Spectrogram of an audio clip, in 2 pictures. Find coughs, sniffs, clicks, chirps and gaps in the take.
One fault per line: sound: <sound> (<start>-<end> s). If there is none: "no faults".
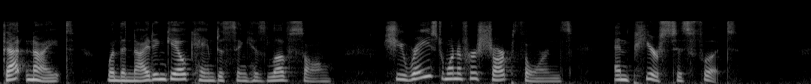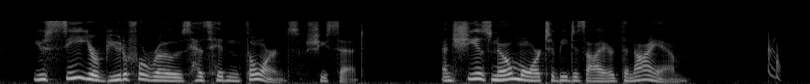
sound: chirp (15.8-15.9 s)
